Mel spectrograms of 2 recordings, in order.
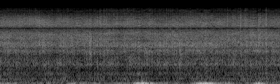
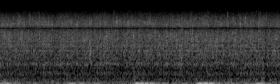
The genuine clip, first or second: second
